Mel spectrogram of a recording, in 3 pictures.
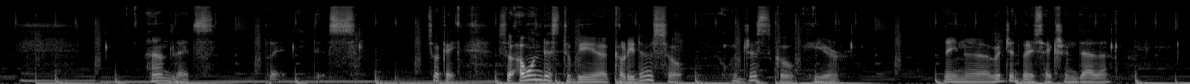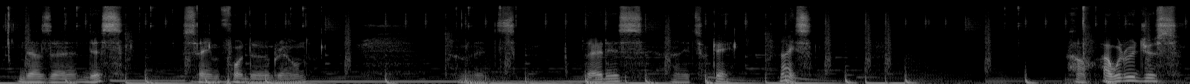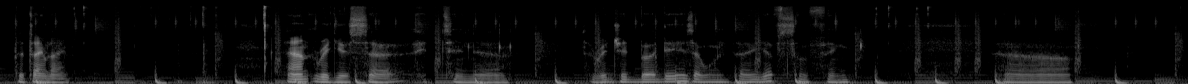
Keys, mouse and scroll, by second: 0.3-1.2 scroll down 3, 1.3 click, 3.7-4.0 middle drag, 4.7 space, 5.1 click, 6.1-7.6 scroll down 2, 8.1 click, 8.5-8.9 scroll down 2, 10.7-12.5 scroll down 2, 12.6 click, 13.3 click, 14.9 click, 16.5 click, 17.0 space, 19.5-20.0 scroll down 2, 20.0-20.7 middle drag, 22.0 click, 22.8 space, 24.6-25.9 drag, 25.6 KP_0, 30.1-30.5 scroll down 3, 32.0-32.6 scroll down 2, 32.6 click, 35.1-35.6 scroll up 2.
